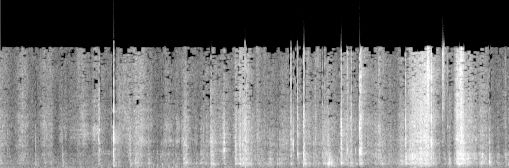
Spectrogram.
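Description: Cardboard toy box being opened by hand: the packaging scrapes, taps and rustles in short irregular clicks. There is a louder stretch of cardboard and plastic rustling about four seconds in.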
